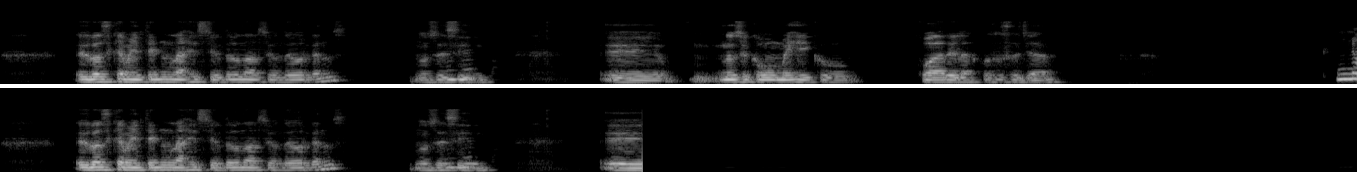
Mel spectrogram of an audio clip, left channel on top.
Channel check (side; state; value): right; drops out; at 6.5 s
